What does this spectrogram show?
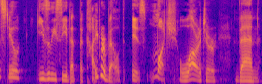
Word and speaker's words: Kuiper: Yes, it has a U in it, but still we usually pronounce it Kuiper.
